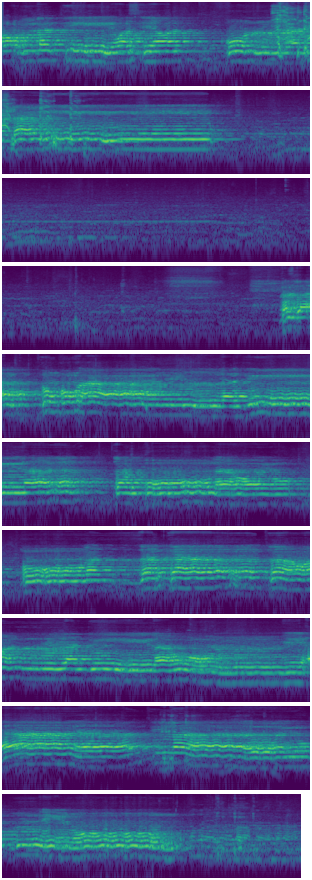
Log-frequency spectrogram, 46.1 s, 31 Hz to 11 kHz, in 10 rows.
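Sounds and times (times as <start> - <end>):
man reciting melodically: 0.0 - 8.3, 17.7 - 45.7
man breathing in near microphone: 16.3 - 18.1.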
